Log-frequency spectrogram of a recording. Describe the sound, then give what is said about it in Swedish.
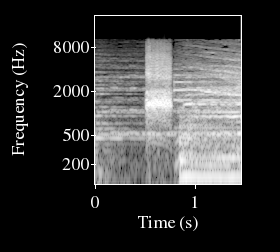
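A single harsh, loud crow caw bursts out for about a quarter second, followed by a steady low humming tone. No one speaks. “Tror du inte kråkan verkligen åt upp honom?”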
